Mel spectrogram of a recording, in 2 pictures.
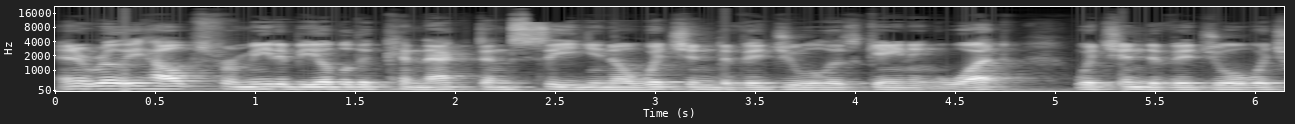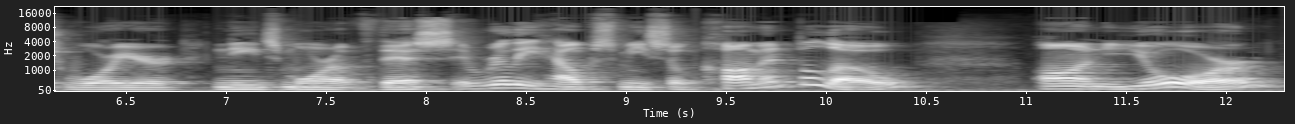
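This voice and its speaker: Low-voiced man chatting on a live stream. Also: normal speed, a little mellow. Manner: loose and conversational, greets viewers by name. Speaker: host of an anxiety recovery live stream. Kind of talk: casual live-stream talk to viewers. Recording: echoey room.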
